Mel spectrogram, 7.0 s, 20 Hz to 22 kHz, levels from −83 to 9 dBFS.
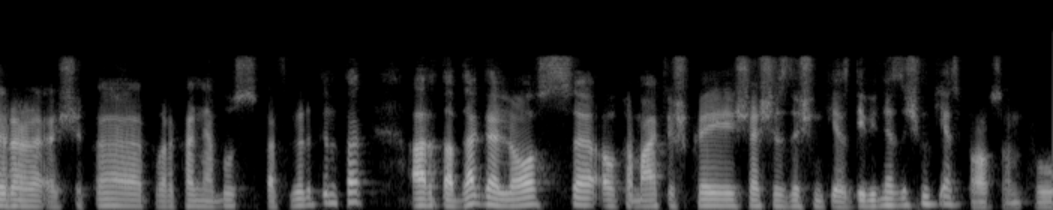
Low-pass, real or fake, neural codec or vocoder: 7.2 kHz; fake; codec, 16 kHz, 1.1 kbps, Voila-Tokenizer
